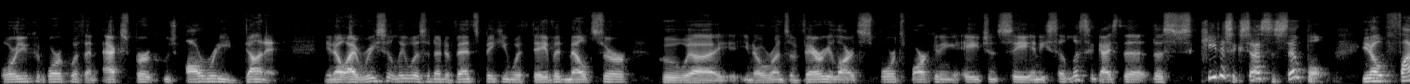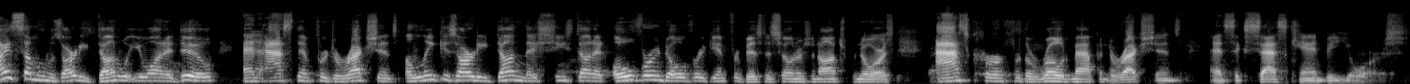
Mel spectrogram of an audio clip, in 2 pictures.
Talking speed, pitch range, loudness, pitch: 200 wpm, 115-165 Hz, -20 LUFS, 130 Hz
